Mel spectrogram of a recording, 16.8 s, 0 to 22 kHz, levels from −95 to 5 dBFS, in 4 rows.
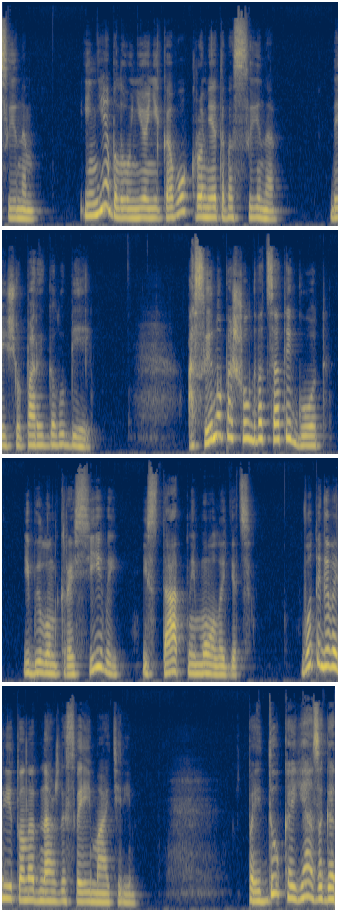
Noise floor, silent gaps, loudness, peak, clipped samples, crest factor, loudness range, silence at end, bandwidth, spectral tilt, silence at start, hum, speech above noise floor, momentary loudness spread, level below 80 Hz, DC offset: -68 dBFS; none; -18 LUFS; 0 dBFS; under 0.1%; 18 dB; 4 LU; 0 s; 19 kHz; -5.5 dB/octave; 0 s; none; 51 dB; 12 LU; -64 dBFS; under 0.1%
